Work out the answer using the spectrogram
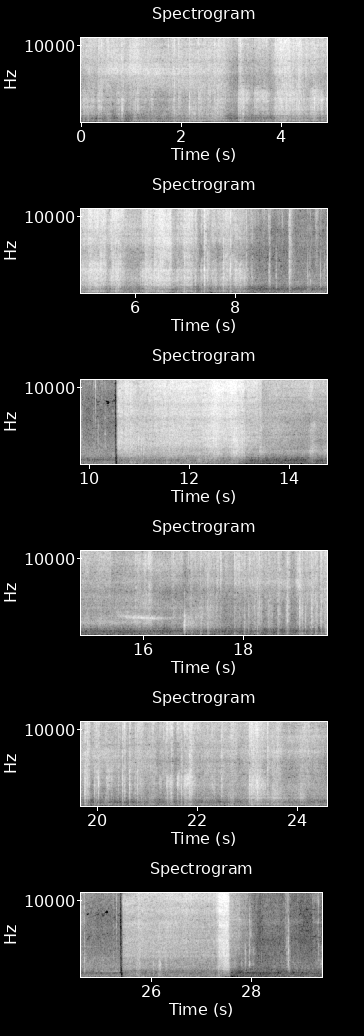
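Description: Novelty firework tanks burning on the ground, hissing and crackling as they spray sparks, in several spells. A single sharp crack near the end.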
